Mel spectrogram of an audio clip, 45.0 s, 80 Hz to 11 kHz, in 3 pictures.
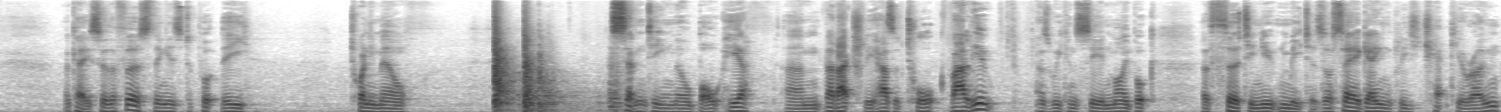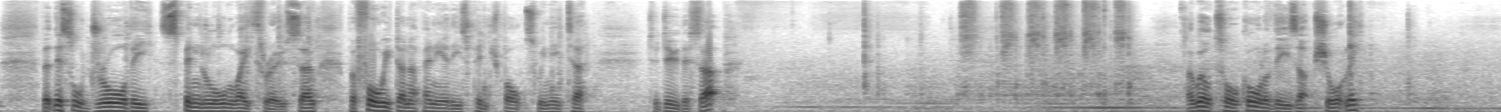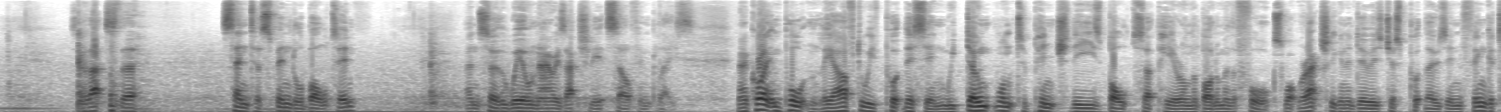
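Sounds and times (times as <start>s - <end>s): socket ratchet clicking: 24.6s - 26.4s.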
